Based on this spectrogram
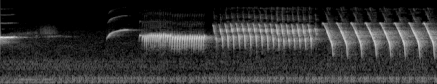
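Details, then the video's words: Canary singing in a spectacular rhythm: a short rising note, then a sustained high trill, a buzzy rolling phrase and fast descending sweeps repeated several times a second, with a faint low hum beneath. "o canário canta num ritmo espetacular!!"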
